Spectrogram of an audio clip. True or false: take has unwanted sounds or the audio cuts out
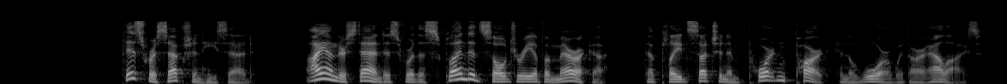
false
